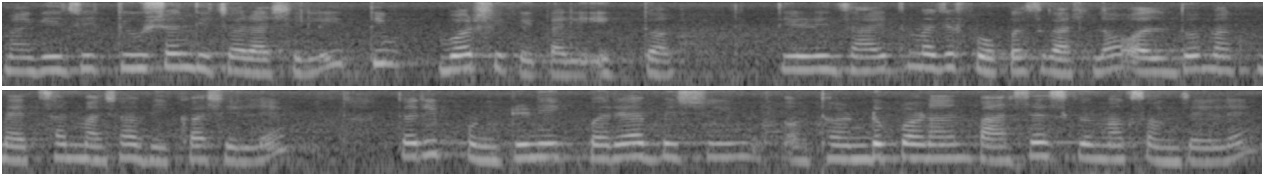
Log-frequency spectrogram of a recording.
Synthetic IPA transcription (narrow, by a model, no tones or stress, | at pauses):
maɡed͡ʑiʈjuɕənd̪it͡ɕaɾaɕilit̪i | bəɾɕikət̪aliʔekd̪ə | t̪iɽ̃ĩd͡zʱajt̪mad͡ʑʱefokəsɡʱat̪lɔʔɔld̪omaɡmɛtsanmad͡ʑʱãʋikaɕilːẽ | t̪əɾipuɳʈiniek̚pəɾjabeɕiːnt̪ʰəɳɖpəɽ̃anpasaskinmaɡsəmd͡zəjlẽ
